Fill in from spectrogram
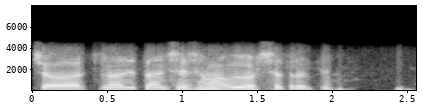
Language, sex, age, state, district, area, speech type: Kashmiri, male, 45-60, Jammu and Kashmir, Srinagar, urban, conversation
